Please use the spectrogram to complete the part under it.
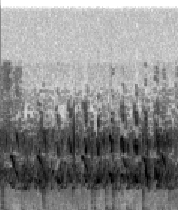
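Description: Small high-pitched peeps chirp continuously in a busy cluster, with soft low clucking and pecking sounds underneath.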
